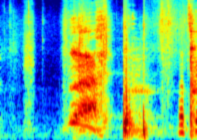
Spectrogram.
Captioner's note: grunts; log thuds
